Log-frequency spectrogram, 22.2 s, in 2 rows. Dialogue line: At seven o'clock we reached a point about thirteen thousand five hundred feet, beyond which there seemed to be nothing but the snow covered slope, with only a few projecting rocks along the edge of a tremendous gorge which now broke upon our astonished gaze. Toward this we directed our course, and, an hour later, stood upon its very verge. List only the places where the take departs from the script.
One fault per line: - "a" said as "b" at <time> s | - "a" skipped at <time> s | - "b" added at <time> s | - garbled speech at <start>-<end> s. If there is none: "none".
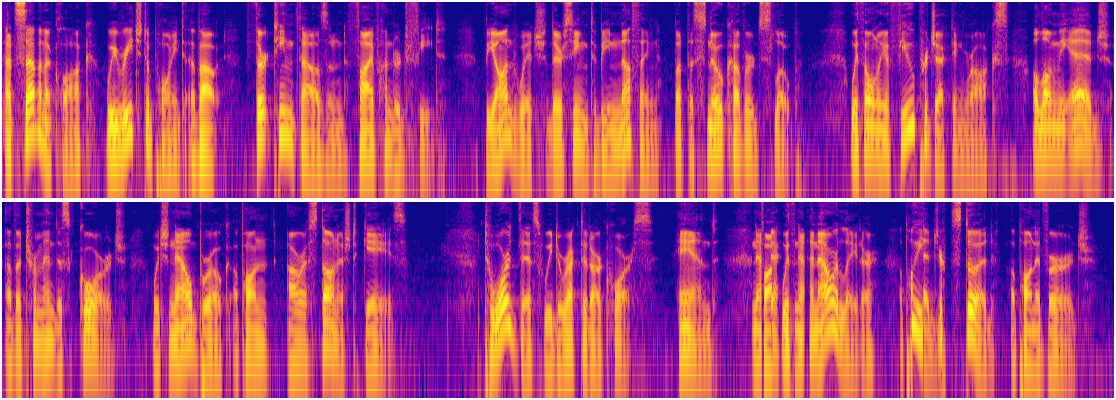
- garbled speech at 18.6-19.2 s
- garbled speech at 20.1-20.6 s
- "its very" skipped at 21.5 s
